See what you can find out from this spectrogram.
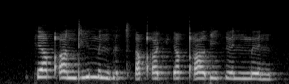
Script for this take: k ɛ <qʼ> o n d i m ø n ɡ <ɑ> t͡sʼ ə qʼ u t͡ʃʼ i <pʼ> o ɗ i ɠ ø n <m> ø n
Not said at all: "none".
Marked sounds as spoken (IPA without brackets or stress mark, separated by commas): qʼ, ə, qʼ, m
